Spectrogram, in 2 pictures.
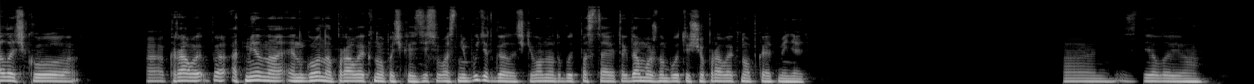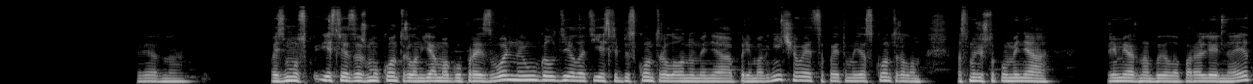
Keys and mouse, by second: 9.1 drag.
